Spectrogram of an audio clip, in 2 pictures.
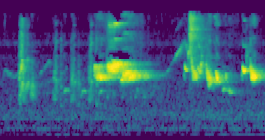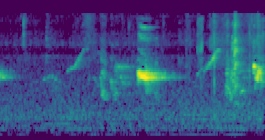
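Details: Thai red-whiskered bulbul after completing its moult, singing several clear warbled bursts a second or two apart, interspersed with thin rising chips and light tapping sounds.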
